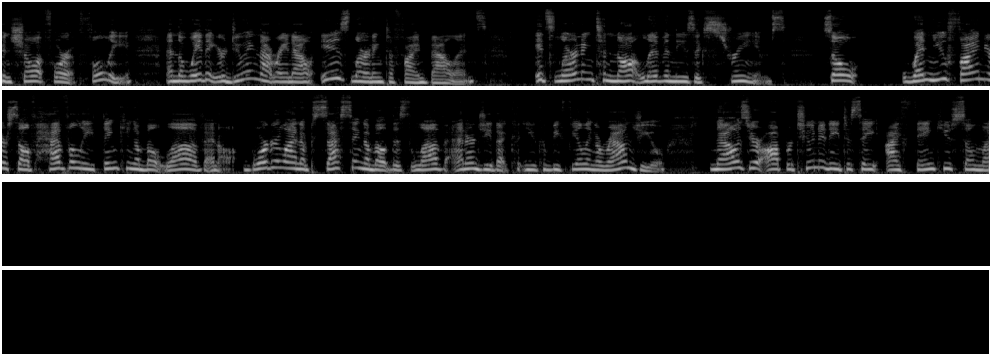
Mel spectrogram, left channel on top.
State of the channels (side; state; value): right; silent; digital silence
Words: show up for it fully. And the way that you're doing that right now is learning to find balance. It's learning to not live in these extremes. So when you find yourself heavily thinking about love and borderline obsessing about this love energy that you could be feeling around you, now is your opportunity to say, I thank you so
